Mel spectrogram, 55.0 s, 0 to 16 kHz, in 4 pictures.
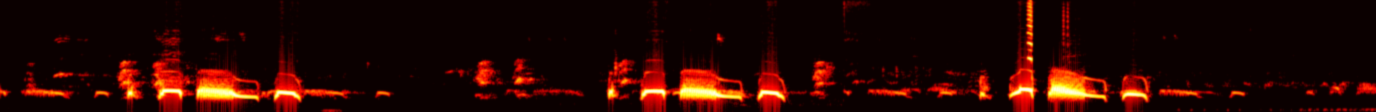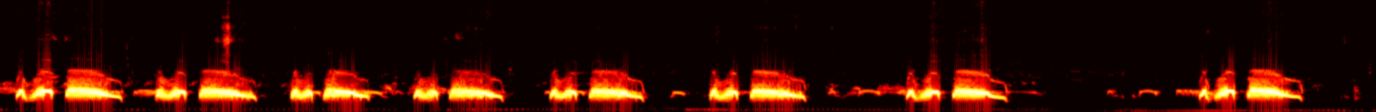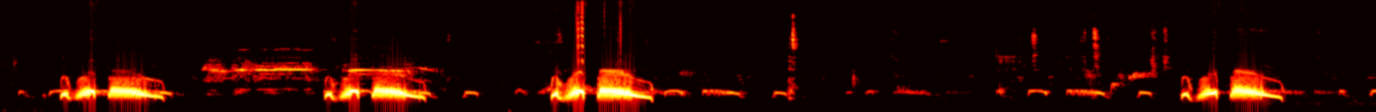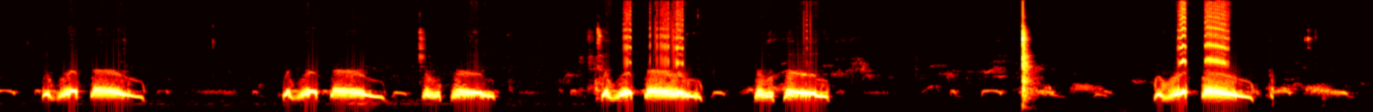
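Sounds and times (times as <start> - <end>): dove cooing: 0.0 - 55.0.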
